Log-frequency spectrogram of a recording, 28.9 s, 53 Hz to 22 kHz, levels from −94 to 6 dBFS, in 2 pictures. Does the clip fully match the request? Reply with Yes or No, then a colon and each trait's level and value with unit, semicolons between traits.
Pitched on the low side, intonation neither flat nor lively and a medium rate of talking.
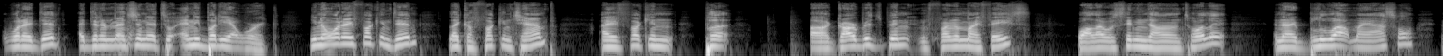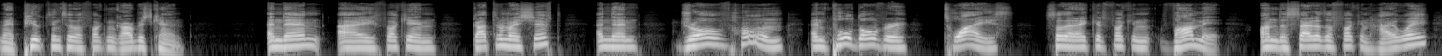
No: medium, 150 Hz; average, 3.6 semitones; average, 175 wpm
